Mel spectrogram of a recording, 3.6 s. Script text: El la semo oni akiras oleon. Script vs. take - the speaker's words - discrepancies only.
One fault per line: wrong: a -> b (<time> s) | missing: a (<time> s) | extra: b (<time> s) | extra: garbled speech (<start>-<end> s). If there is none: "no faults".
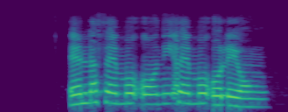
wrong: akiras -> semo (2.2 s)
